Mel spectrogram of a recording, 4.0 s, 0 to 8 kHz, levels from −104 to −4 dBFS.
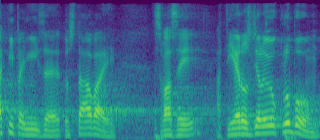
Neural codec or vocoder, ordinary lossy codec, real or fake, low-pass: none; AAC, 48 kbps; real; 7.2 kHz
